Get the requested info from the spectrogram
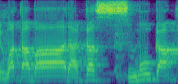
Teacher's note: آپ دیکھ رہے ہیں سین کو ادا کرنا ہے، سواد کو نہیں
